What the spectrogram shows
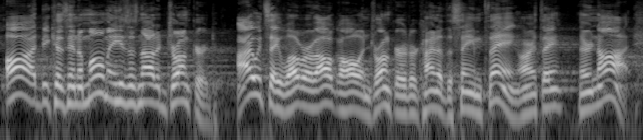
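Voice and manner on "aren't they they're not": ordinary delivery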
